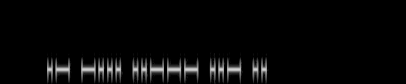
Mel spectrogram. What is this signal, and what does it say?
Morse code, heard as a keyed tone, about 35 wpm, 700 Hz. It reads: AB2UI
